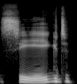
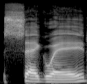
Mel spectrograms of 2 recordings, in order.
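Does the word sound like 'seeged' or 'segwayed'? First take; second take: seeged; segwayed. First: The word is said as one syllable, 'seeged'. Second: The word is said as 'seg-wayed'. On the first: The speaker calls it wrong. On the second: The speaker calls it right.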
